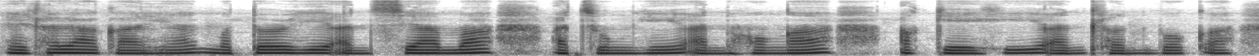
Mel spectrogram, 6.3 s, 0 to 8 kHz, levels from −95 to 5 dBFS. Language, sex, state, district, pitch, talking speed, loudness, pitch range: Mizo, female, Mizoram, Aizawl, 165 Hz, 190 wpm, -16 LUFS, 155-175 Hz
